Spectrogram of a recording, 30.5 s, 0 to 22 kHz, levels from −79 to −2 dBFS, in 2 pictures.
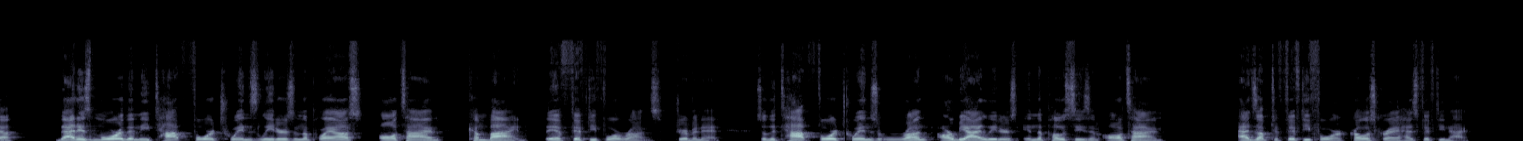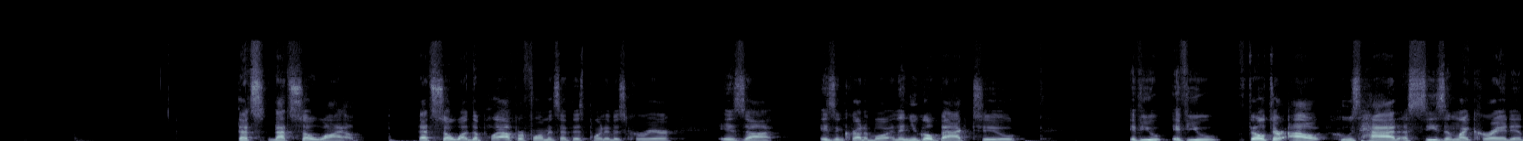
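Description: Nothing in the speech recording stood out as a technical fault on listening.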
